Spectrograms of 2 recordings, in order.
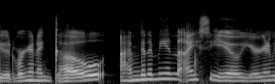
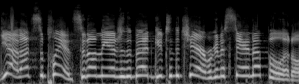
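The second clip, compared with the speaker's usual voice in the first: high sing-song nurse; 11 semitones higher, faster than usual. Retold or imitated. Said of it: "And you're like".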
